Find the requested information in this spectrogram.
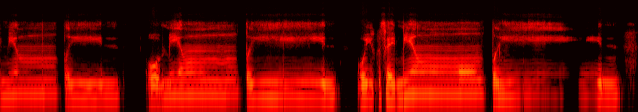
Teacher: This becomes mad aarid lisukun. The ya here in the middle is mad aarid lisukun. It would be 2, 4, or 6 counts.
